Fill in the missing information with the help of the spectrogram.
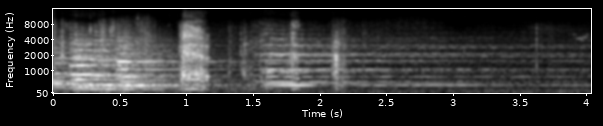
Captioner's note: Batuk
